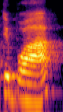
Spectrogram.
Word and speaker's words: Dubois: Well, it's like probably us people like settlers like Dubois. If you look at how Dubois spelled, the S is silent.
